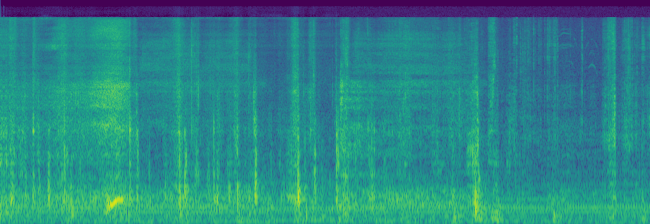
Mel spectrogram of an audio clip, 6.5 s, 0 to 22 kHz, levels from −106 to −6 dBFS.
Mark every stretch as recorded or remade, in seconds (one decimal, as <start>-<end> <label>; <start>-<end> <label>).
0.0-3.4 remade; 3.4-6.5 recorded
